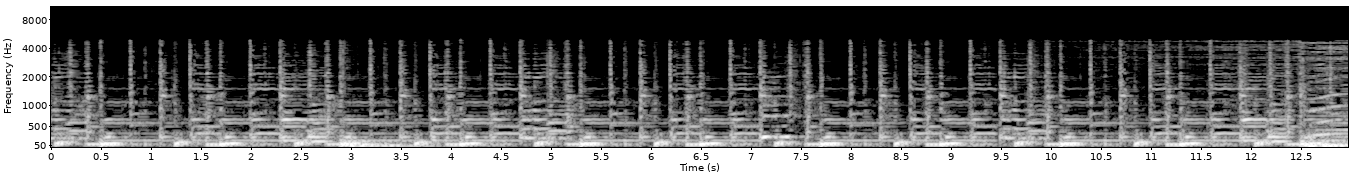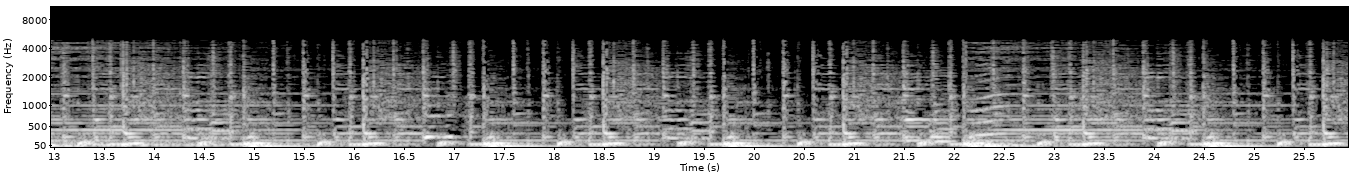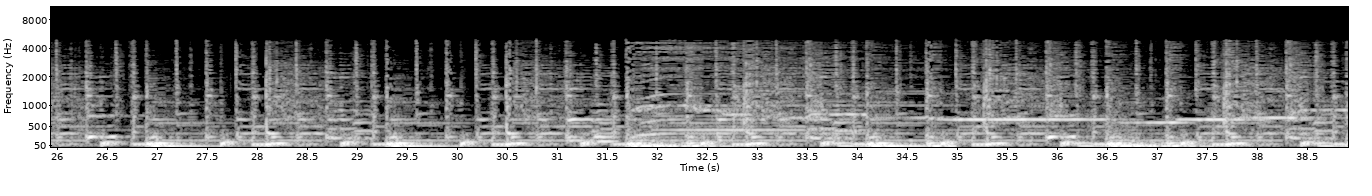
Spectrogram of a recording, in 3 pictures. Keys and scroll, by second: 9.4 z, 13.6 ctrl+t, 26.1 z.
